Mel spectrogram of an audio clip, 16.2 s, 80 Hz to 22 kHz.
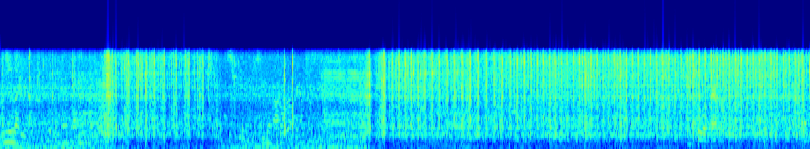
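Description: Baby Lock BL9 sewing machine stitching with a ruffler foot set to six, pleating the fabric every six stitches. Fast, even ticking of the needle and foot, first in short runs, then steady from about halfway through.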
